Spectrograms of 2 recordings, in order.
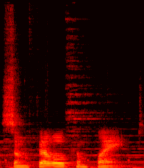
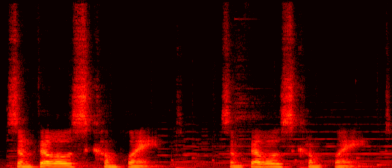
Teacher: if I said fellows, the next word is complained, and the S and the K sound would combine, and it would be some fellows complained, scomplained, scomplained.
